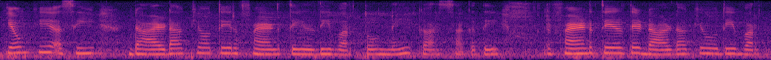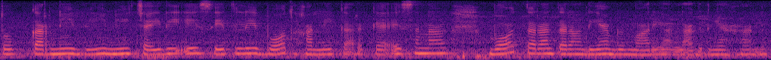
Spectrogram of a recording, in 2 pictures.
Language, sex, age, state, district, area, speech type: Punjabi, female, 30-45, Punjab, Bathinda, rural, spontaneous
